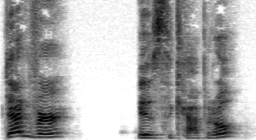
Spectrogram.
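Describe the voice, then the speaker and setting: A woman with a bit of a hoarse edge and a voice pitched a touch high. She co-hosts a casual podcast, trading puns with her partner and reading background facts aloud in a steady, chatty way. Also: moderate pace. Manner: playful, punning, reads lists of facts aloud. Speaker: podcast co-host.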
